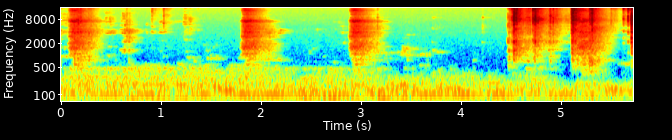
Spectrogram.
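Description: Small scissors snipping through a folded pandan leaf: about five separate crisp cuts spread over a few seconds, over a faint steady low hum.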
